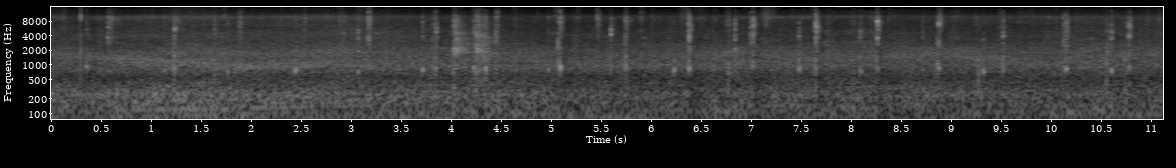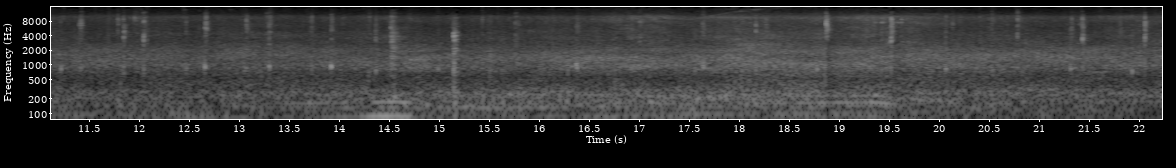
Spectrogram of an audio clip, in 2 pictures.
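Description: Road traffic on a busy road, cars passing close by in several swells, with the sharp irregular clip of shod horses' hooves walking on a concrete footpath.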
